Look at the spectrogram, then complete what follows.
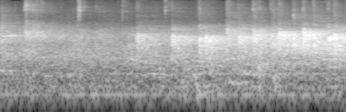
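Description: Spectators applauding in a large hall, starting a little under halfway through and growing louder. Before the applause there are only a few faint sharp ticks.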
